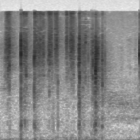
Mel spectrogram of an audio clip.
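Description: A deck of angel oracle cards being shuffled by hand: an irregular run of quick, papery card clicks.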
